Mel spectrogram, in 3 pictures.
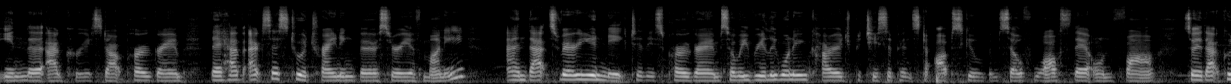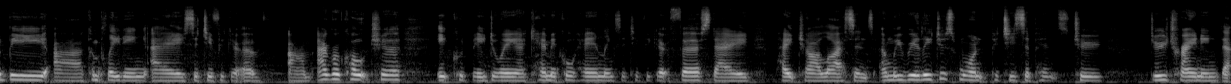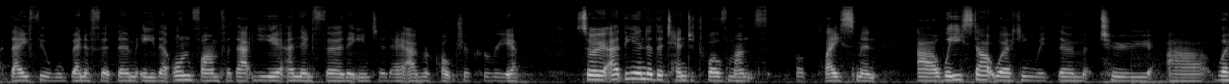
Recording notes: This episode of Take Me Somewhere has been recorded live in our mobile podcast van at the Riverine Plains Innovation Expo Field Day held in Yarrawonga on July 28.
